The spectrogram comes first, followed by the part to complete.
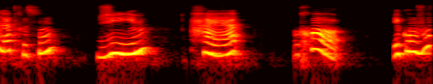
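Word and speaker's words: جيم: doit prononcer la lettre Jim comme ça, Jim. Parce que dans certains pays, comme chez nous en Égypte, on le prononce Gim. Mais pour lire le Coran, on doit prononcer Jim.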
